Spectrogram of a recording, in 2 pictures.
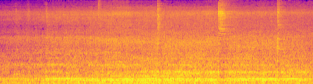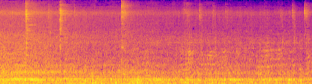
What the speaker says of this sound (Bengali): ফাইনালি কিন্তু ট্রেন চলে এসছে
